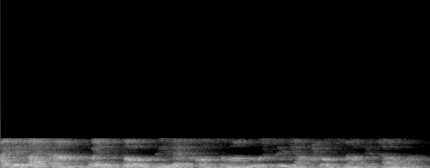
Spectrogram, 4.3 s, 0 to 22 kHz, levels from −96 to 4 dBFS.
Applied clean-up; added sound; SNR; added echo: none; none; none; reverberation time 0.7 s.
